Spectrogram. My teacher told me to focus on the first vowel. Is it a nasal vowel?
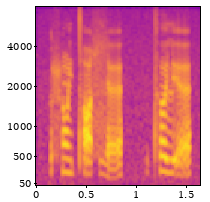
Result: yes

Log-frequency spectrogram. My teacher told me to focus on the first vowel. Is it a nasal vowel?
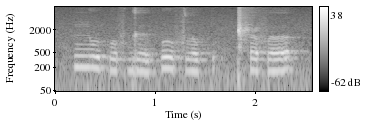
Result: no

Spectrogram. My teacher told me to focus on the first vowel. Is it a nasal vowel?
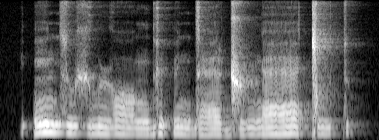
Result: yes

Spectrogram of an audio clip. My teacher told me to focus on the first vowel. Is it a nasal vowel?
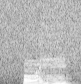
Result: yes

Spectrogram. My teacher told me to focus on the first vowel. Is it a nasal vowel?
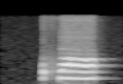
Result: yes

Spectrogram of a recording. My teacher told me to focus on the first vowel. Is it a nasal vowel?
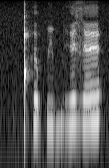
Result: no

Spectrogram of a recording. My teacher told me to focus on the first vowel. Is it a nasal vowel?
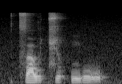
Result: no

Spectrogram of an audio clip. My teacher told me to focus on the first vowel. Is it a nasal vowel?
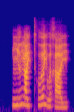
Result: no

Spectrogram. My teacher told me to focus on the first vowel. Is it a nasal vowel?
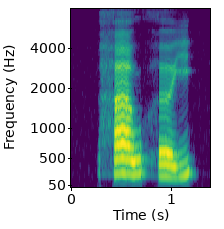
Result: no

